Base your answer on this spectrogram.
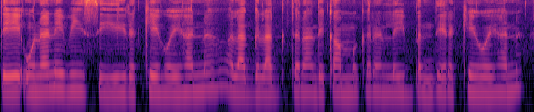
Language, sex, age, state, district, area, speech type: Punjabi, female, 18-30, Punjab, Mohali, rural, spontaneous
